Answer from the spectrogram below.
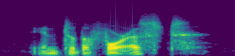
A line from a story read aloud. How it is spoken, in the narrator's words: He asked in a hopeless voice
